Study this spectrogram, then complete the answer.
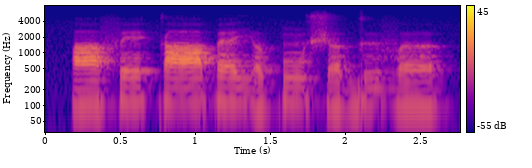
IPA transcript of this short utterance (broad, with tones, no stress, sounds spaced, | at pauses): a˧ f e˦ k aː˦ p ɛ˦ j ə˨ kʷ ũ˦ ʃ ə˨ ɡ ɨ˦ v ə˦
